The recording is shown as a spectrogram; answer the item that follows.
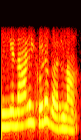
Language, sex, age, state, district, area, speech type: Tamil, female, 18-30, Tamil Nadu, Mayiladuthurai, urban, conversation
